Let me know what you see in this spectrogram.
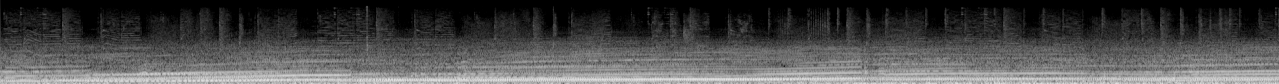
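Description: Sportbike engine pulling uphill under throttle. Its pitch climbs slowly through a long gear, drops at an upshift about nine seconds in, then climbs again, with another dip near the end. Steady wind rush runs underneath.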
